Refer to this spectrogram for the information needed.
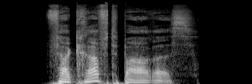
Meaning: strong/mixed nominative/accusative neuter singular of verkraftbar
- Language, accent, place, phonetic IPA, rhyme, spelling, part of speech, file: German, Germany, Berlin, [fɛɐ̯ˈkʁaftbaːʁəs], -aftbaːʁəs, verkraftbares, adjective, De-verkraftbares.ogg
